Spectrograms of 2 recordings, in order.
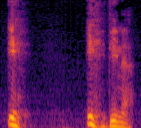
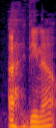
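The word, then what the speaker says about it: اهدنا: Although there's a kasra here, because we say Ihdina. It's not Ahdina or Uhdina.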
